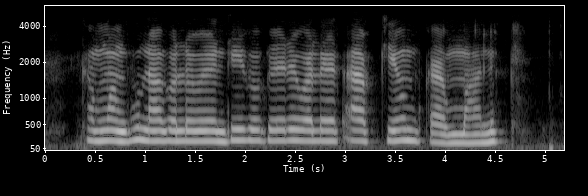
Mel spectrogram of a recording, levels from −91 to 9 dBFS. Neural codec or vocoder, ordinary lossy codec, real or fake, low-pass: codec, 16 kHz, 16 kbps, FunCodec, trained on Chinese and English, 50 frames a second; none; fake; 5.4 kHz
